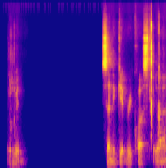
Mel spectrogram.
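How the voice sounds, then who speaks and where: A man's voice with music in the background. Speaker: cybersecurity student. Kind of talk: tutorial walkthrough.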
